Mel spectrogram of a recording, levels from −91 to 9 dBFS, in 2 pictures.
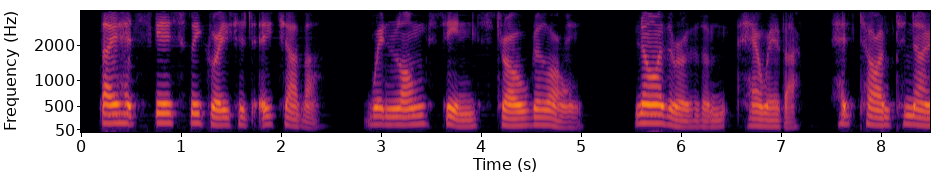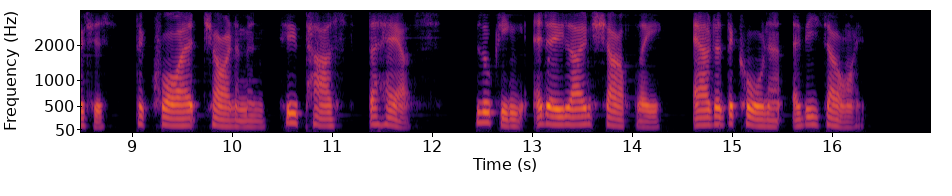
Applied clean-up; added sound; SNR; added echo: neural mask model DeepFilterNet 3.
